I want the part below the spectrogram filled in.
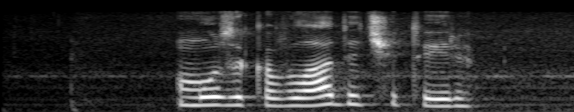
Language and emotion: Russian, neutral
